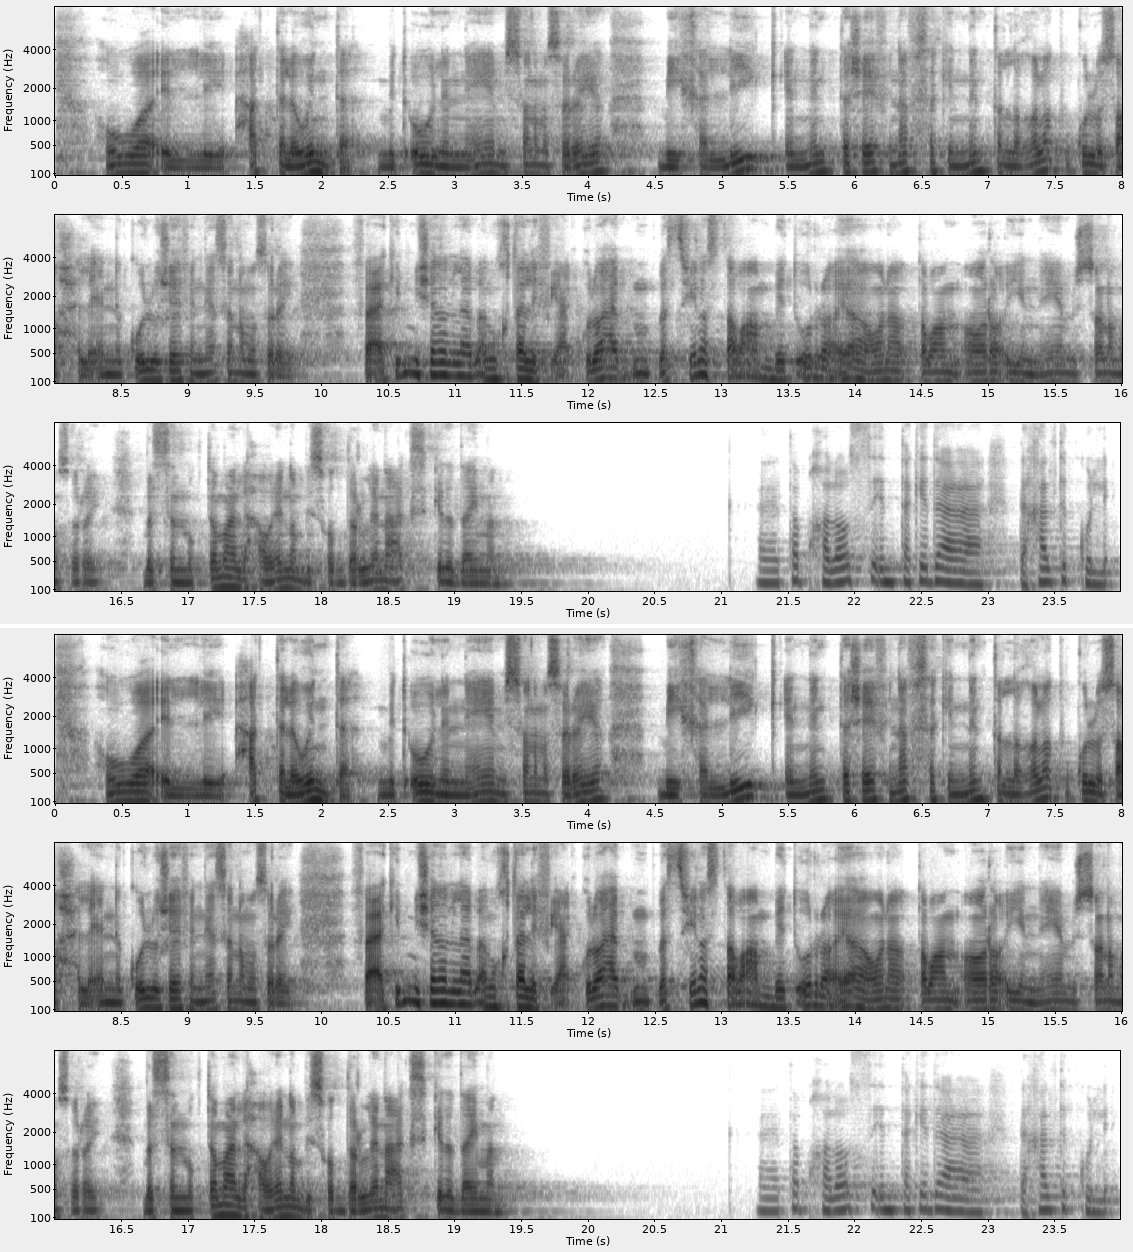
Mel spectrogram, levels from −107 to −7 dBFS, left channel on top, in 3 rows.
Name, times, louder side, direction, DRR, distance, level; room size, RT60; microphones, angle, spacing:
voice 1, 0.0-19.4, right 3 dB, 30° right, 13 dB, 0.4 m, -29 dB
voice 2, 21.3-23.9, left 3 dB, 35° left, 10 dB, 0.4 m, -40 dB
21.5 x 10.5 x 2.7 m, 1.2 s
head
